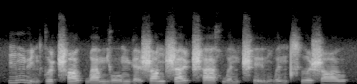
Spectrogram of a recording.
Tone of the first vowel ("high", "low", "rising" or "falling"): rising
